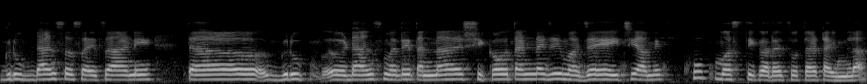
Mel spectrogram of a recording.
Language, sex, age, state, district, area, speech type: Marathi, female, 18-30, Maharashtra, Yavatmal, urban, spontaneous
